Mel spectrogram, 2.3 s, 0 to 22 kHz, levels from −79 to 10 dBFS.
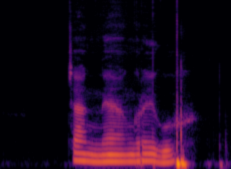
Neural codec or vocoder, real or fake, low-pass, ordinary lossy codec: none; real; none; none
